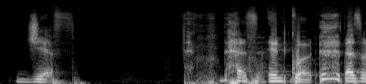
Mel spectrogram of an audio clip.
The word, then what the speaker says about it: GIF: pronunciations they are wrong it is a soft G pronounced jiff end of story end quote there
